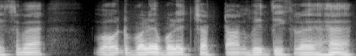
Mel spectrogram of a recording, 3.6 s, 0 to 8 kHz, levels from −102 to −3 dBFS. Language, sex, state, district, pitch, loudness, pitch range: Hindi, male, Jharkhand, Deoghar, 100 Hz, -18 LUFS, 100-105 Hz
